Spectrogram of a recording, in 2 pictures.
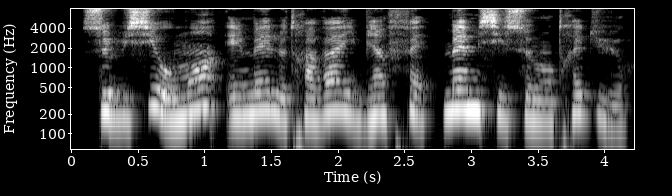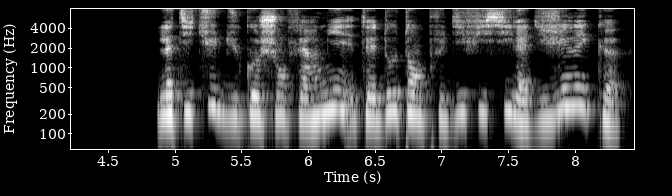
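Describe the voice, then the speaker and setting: A woman reads a children's story aloud with a warm, mellow tone. Her narration is calm and steady. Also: fairly low pitch.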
